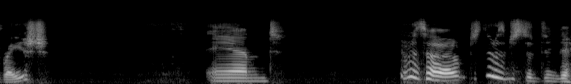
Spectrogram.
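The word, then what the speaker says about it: Ra's: I guess they're going with the Raz pronunciation, but honestly, it's one of the people that's on the correct pronunciation is Raish.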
